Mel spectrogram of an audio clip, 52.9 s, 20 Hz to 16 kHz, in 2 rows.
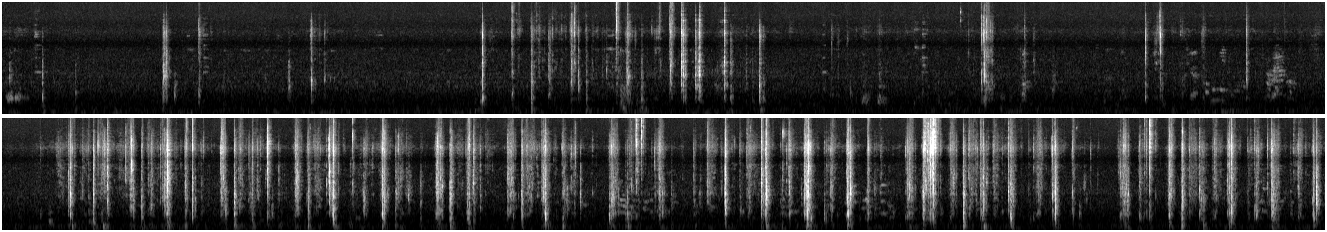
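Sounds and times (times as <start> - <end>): slime squished by hand: 27.3 - 52.9.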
